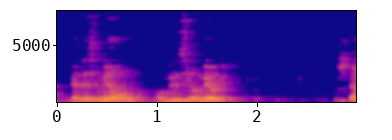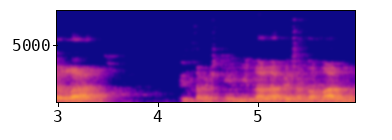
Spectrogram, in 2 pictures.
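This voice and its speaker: A man's voice carries audible room echo as he talks at a moderate pace. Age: 60s. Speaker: folk performer. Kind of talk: life-story interview. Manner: halting.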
